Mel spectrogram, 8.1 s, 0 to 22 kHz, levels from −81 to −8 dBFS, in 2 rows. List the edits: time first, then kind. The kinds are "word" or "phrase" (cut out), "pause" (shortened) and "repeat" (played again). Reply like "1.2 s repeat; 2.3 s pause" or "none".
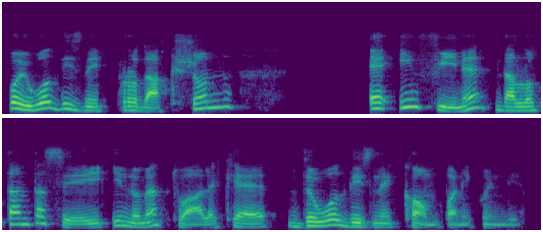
none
